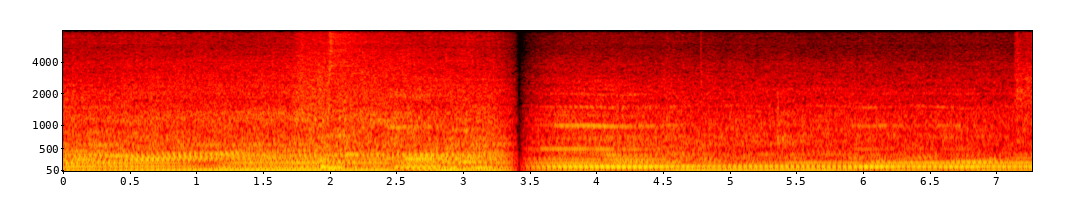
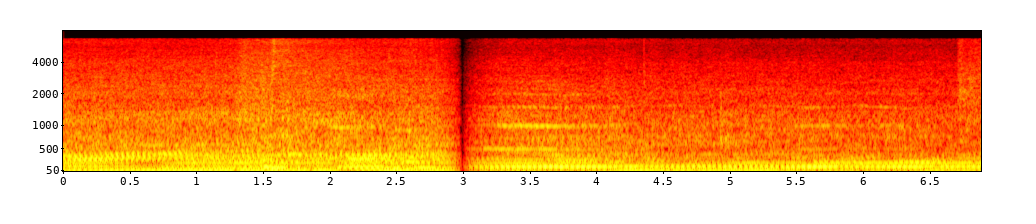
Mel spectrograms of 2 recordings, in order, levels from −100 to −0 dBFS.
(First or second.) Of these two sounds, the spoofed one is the second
